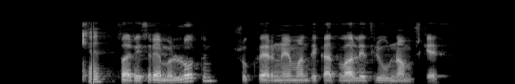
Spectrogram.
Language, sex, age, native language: Icelandic, male, 50-59, Icelandic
